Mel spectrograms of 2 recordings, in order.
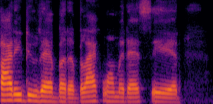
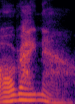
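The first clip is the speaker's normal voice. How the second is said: put-on warm Southern voice, quieter; 3 semitones higher, 6 dB quieter than usual. Doing an impression for the podcast audience: Tabitha Brown impression. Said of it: "Let me do my Tabitha Brown impression".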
